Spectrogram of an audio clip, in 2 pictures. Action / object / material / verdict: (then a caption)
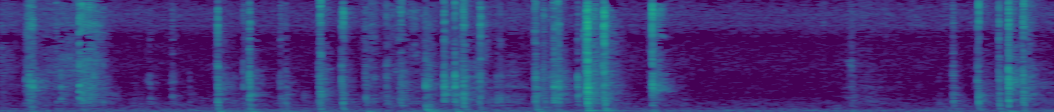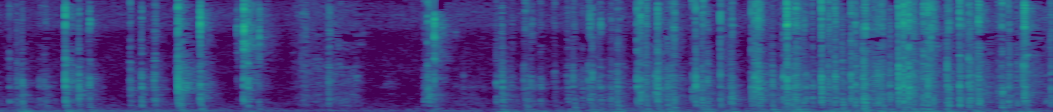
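tap / plastic wireless keyboard / plastic / none. Fingertips type on and tap the keys of a small pink and white plastic Apeach wireless keyboard. The result is a steady run of soft, irregular plastic clicks with a low thock under brief bright ticks. There are short lulls in the typing, and it grows denser and louder near the end.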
